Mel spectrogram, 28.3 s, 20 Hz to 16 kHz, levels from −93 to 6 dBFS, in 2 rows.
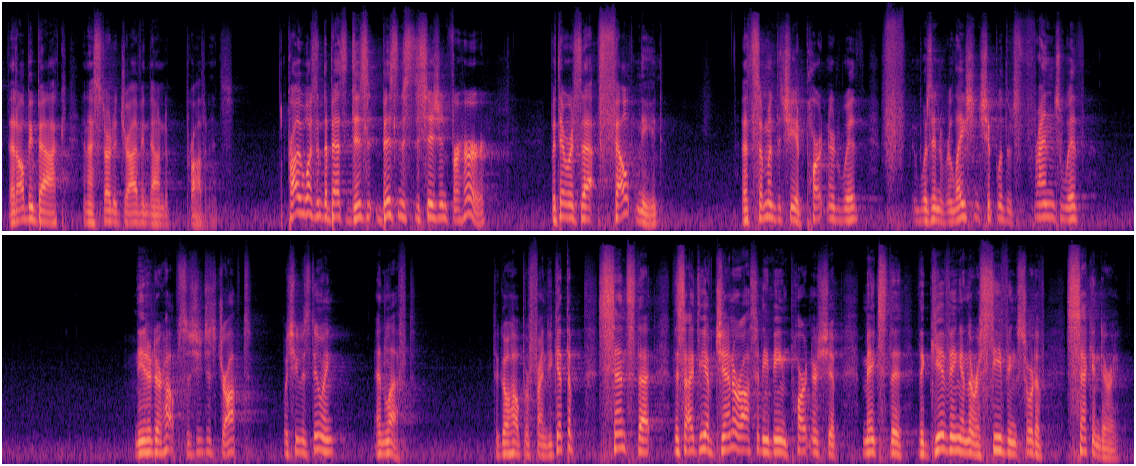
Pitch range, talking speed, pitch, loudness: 125-165 Hz, 170 wpm, 145 Hz, -21 LUFS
